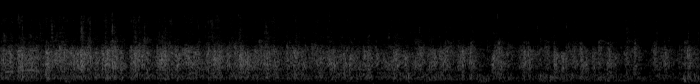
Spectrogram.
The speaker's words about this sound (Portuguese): Ele está ali. Dá um aplaudir, gente.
